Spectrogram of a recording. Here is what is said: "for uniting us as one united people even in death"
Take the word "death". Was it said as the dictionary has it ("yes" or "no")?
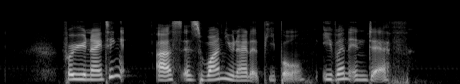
yes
